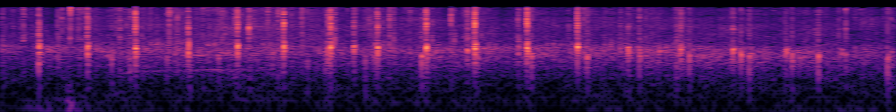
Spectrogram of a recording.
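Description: Audience applauding, with many sharp individual claps close by standing out over the general clapping, which thins out near the end.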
